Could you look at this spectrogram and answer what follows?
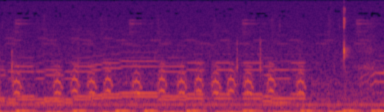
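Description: Video game birds in Banjo-Kazooie, a rapid run of repeated honking, clucking fowl calls in a quick steady rhythm over a low looping music bed.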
